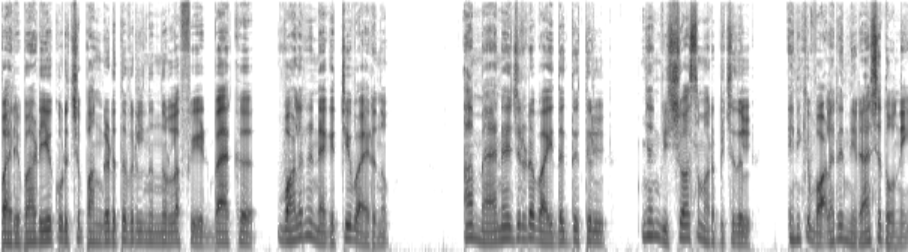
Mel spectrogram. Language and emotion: Malayalam, sad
